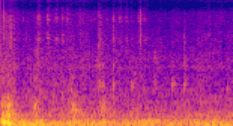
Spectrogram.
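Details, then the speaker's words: Renault Clio Joy with automatic transmission, driving: deep road rumble with dull low knocks about every quarter second from underneath. "araç Renault Clio alt taraftan ses geliyor otomatik vites Biz birazdan ses duyarsınız duymuşsunuzdur arkadaşlar ses çok net bir şekilde duruyor"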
